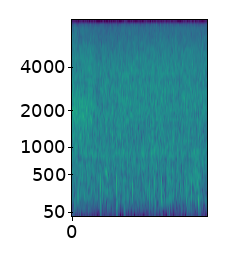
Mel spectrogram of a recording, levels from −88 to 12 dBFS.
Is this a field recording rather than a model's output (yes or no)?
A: no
